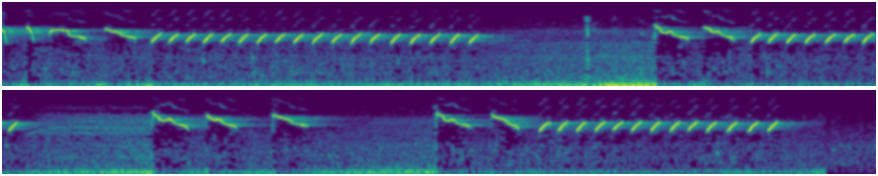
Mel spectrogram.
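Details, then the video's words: Crested jay song of the tembakan sadis style: long machine-gun runs of high, even staccato notes broken by quick descending whistled slurs, repeated in phrases every couple of seconds, faint low background rumble. "masteran burung sogon tembakan sadis"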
